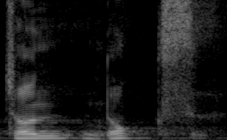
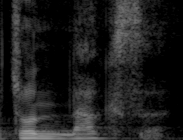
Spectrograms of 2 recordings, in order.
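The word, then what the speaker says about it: Knox: 그래서 영국 발음으로 존 녹스, 미국 발음으로 존 낙스. 그래서 어떤 사람들은 존 녹스 이렇게 기억하는 사람이 있고 어떤 사람 존 낙스 다 상관없습니다.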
